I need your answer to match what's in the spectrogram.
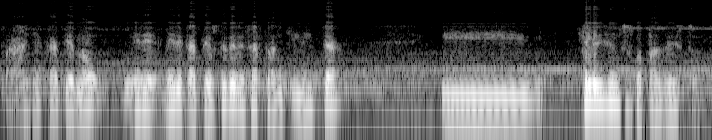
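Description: A man's voice: medium pitch, measured pace, highs cut off, noisy background. Soothing male radio host. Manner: soothing, reassuring. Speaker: radio host of a paranormal call-in show. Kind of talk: radio call-in show.

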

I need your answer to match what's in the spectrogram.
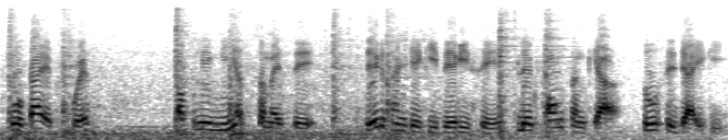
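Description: A slow, formal train announcement by a man over a station loudspeaker. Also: medium pitch. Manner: measured, official phrasing. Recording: muffled station PA with loud background noise.

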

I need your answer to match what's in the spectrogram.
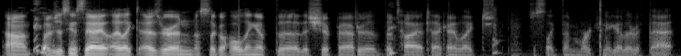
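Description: A man's voice: low voice, flat delivery, fast, fairly bright tone. A man hosting a podcast, chatting casually and drifting into hesitant tangents. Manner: rambling, tangent-prone, hesitant. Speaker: podcast host. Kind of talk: casual podcast recap chat.

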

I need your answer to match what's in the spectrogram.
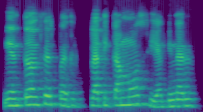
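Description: A woman professor with a Mexican Spanish accent, answering interview questions. She talks in an encouraging way, laughs often and keeps checking in with a quick "¿sí?". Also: medium pitch, fairly even intonation. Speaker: chemistry professor.

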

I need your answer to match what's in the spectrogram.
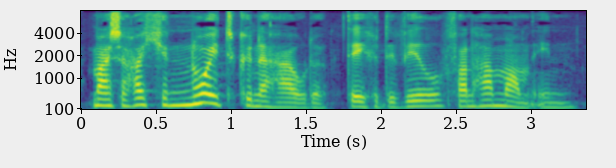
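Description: A woman's voice: low-pitched, moderate pace. A woman doing a firm, kindly old showman. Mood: gently persuasive. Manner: firm, then gently persuasive. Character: older male traveling showman, stern but kindly.

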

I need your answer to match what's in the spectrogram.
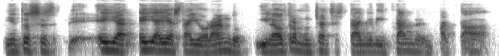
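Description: A middle-aged Mexican woman, a guest prophet, telling a lively faith story on a podcast and acting out the dialogue. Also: very deep voice, brisk, husky. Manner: animated, acts out dialogue.

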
